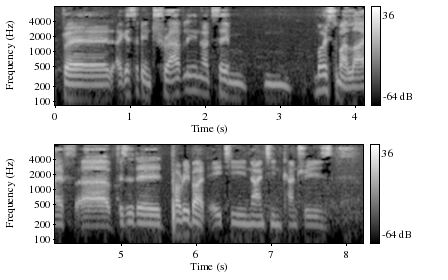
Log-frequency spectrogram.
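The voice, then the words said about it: South African accent. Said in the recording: “I'm originally from Cape Town, South Africa, so I speak a little funny with an accent.”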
